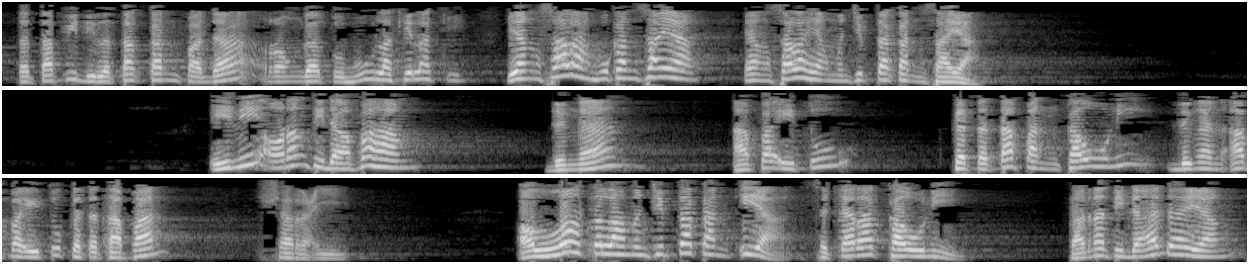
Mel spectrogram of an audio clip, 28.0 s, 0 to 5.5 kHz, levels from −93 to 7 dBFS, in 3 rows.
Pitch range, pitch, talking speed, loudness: 175-245 Hz, 205 Hz, 85 wpm, -15 LUFS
